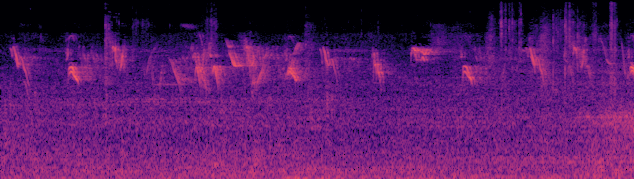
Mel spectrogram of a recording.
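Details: European goldfinch singing to encourage mating: a steady run of quick, high twittering chirps and short slurred notes over a constant background hiss.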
